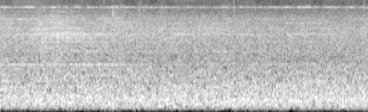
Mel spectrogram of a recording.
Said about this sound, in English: Heavy back to London Heathrow. Our last heavy departure of the evening.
